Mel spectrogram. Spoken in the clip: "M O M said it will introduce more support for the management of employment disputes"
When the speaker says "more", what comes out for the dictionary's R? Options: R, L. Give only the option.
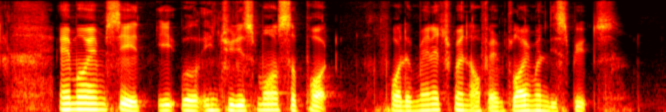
L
